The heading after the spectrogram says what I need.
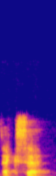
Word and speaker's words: accept: And the same for the first E in accept. Well, that's a little more stress. It's accept, but it's still very small.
